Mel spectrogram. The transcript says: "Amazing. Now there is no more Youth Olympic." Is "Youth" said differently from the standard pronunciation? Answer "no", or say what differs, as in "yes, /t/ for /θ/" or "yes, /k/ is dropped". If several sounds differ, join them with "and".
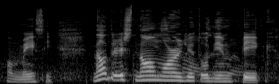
yes, /t/ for /θ/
